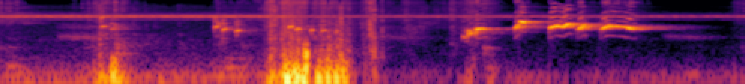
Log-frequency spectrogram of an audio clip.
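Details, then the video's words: Black-naped oriole, called kutilang emas, singing: a short series of clear whistled notes rising then gently falling in a fluid phrase near the end, preceded by soft clicks and a brief thump, with a steady high electronic hum throughout. "SUARA MERDU KUTILANG EMAS"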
